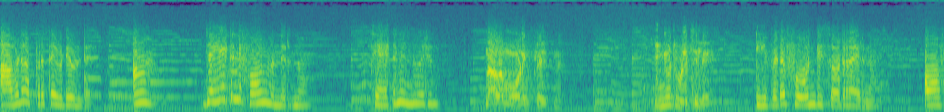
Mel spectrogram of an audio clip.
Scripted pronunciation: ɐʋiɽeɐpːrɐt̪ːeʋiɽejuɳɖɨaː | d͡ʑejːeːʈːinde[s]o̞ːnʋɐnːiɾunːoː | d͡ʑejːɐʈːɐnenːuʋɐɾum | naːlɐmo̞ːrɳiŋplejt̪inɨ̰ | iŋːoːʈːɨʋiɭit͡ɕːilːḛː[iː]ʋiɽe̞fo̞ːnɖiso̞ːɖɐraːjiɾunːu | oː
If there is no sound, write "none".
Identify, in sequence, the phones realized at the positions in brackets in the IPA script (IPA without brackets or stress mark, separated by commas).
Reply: f, i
